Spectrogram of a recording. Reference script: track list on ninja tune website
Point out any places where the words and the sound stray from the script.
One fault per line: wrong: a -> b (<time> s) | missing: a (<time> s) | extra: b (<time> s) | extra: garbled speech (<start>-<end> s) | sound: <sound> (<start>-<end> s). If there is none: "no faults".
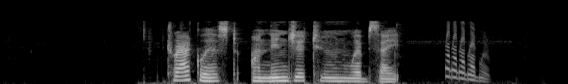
sound: chirp (4.5-4.9 s)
